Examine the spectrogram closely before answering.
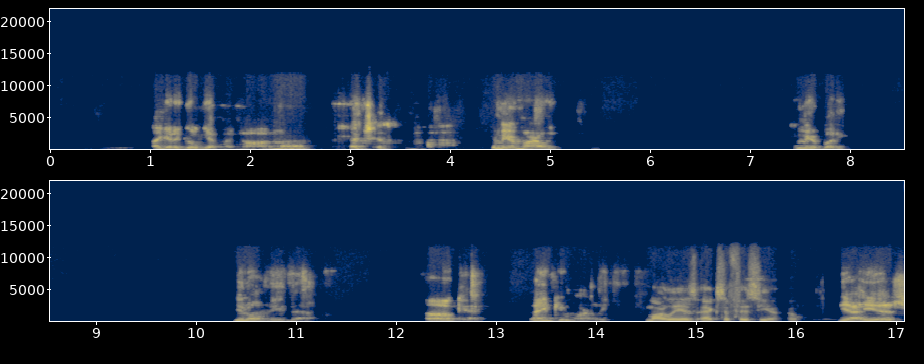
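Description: An elderly man speaks calmly over an online call, with pauses.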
